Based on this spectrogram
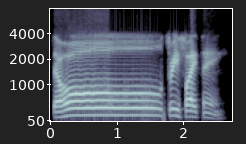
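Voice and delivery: very slow, stretched savoring of "The whole three fight thing"; drawn out slowly. Shown as a demonstration. Vlogger savoring the Wilder Fury trilogy, slow drawn-out repeat. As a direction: draw each word out like you're savoring it. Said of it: "repeated for emphasis".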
